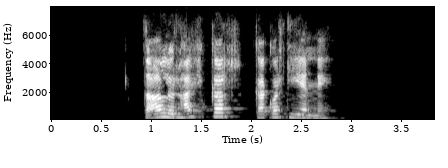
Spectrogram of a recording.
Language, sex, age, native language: Icelandic, female, 30-39, Icelandic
